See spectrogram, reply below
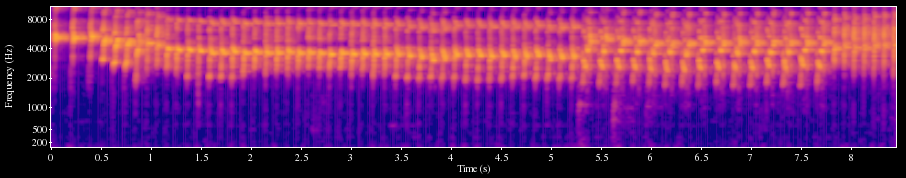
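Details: Caged fighter lovebird, provoked by a rival, in a long ngekek: a harsh, high chattering trill of rapid notes, about three per second, that runs unbroken for over eight seconds and rises in pitch near the end.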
